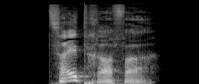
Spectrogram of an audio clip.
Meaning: time-lapse
- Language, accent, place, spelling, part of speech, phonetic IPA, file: German, Germany, Berlin, Zeitraffer, noun, [ˈt͡saɪ̯tˌʁafɐ], De-Zeitraffer.ogg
